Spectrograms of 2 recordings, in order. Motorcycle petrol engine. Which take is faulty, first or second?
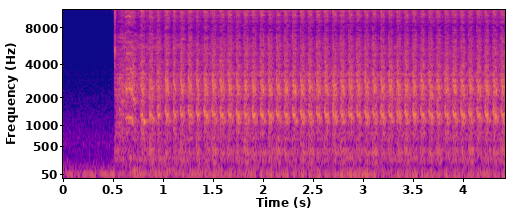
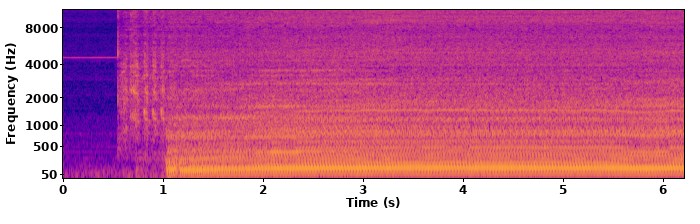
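first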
